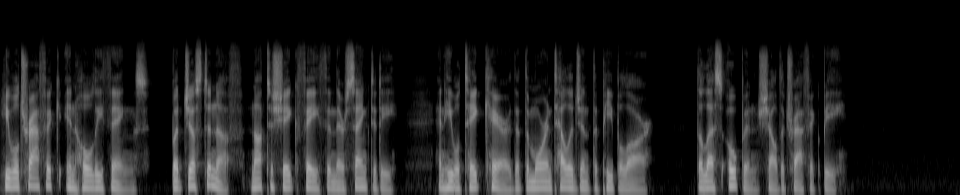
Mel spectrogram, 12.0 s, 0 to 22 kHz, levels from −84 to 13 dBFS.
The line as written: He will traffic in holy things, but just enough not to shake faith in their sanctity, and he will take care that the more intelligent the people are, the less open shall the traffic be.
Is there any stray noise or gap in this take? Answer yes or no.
no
